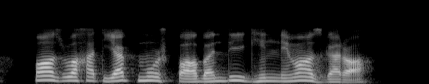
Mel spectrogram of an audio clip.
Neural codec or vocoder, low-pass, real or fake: codec, 16 kHz, about 1 kbps, DyCAST, with the encoder's durations; 5.4 kHz; fake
